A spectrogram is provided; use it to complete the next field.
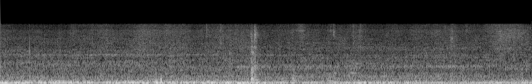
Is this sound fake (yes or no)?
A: no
